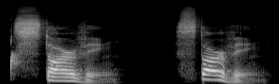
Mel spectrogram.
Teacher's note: the stress of the word starving is at the beginning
